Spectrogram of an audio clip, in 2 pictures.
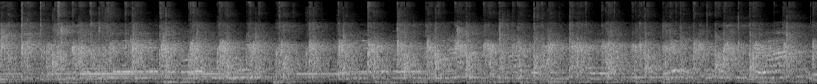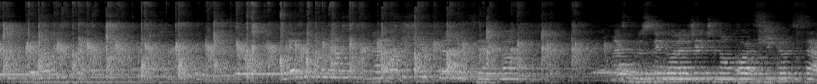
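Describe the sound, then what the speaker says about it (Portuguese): A church congregation claps at length during a service, a dense continuous patter of hands mixed with voices and musical tones, tapering near the end. "Mas eu queria que você desse umas palmas para Jesus."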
